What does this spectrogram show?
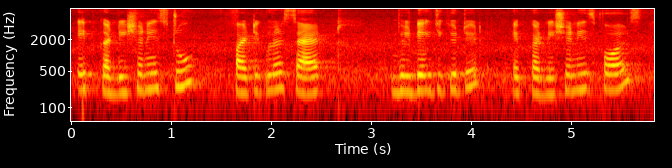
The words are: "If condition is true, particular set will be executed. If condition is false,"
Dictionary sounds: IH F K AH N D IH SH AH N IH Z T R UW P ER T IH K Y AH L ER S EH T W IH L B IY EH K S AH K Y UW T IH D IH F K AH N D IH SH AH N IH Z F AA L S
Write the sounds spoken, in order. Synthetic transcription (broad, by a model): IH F K AH N D IH SH AH N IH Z T UW P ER T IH K Y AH L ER S EH T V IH L B IY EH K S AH K Y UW T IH D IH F K AH N D IH SH AH N IH Z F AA L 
